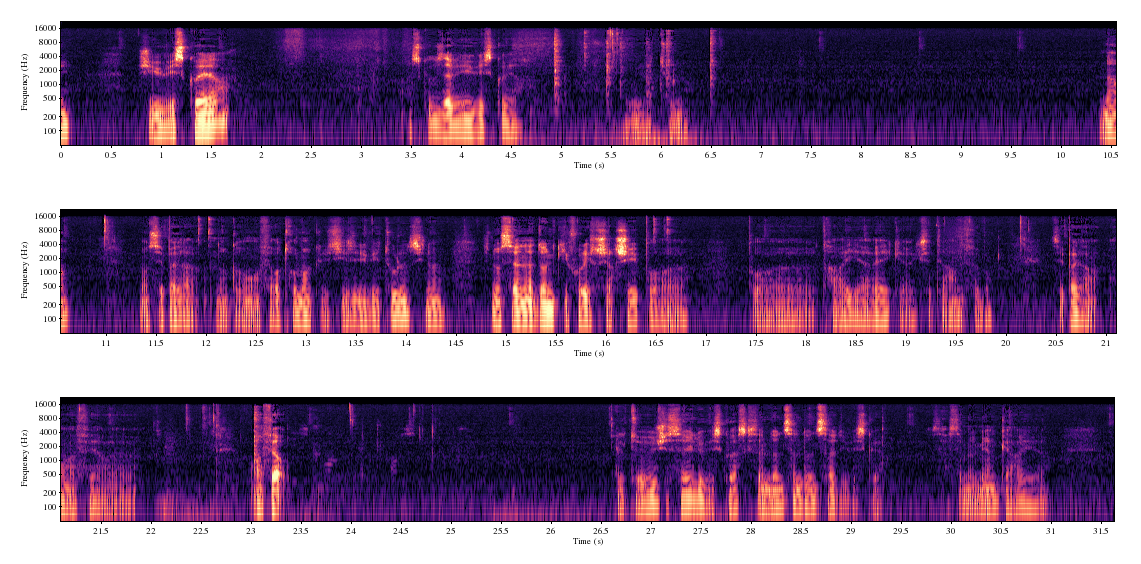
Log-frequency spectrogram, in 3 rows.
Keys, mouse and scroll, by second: 12.2 click, 16.7 click, 22.6 ctrl+z, 27.3 alt+e, 28.2-30.5 scroll down 2, 30.5 scroll down 2.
